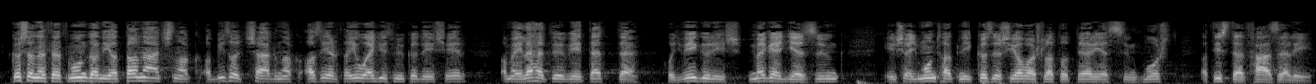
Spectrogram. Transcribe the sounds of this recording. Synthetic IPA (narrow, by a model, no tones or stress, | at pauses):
kø̞sønɛt̪ɛt̪mo̞nd̪ɒniɒt̪ɒnaːt͡ʃnɒkɒbizo̞t͡ʃːaːɡnɒkɒzeːrt̪ɒjoːɛɟːyt̪myːkød̪eːʃeːr | ɒ̰mɛjlɛɦɛt̪øːveːt̪ɛt̪ːɛ | ho̞ɟʋeːɡyliʃmɛɡɛɟːɛzːyŋkeːʃɛɟmo̞nt̪hɒt̪nikø̞zø̞ʃjɒvɒʃlɒt̪o̞t̪ːɛrjɛst̪ːyŋkmo̞ʃt̪ | ɒ̰t̪ist̪ɛlt̪haːzɛleː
